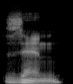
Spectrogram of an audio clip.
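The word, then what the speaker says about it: Xen: Yeah, so it's pronounced Zen.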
